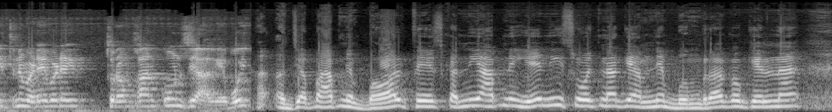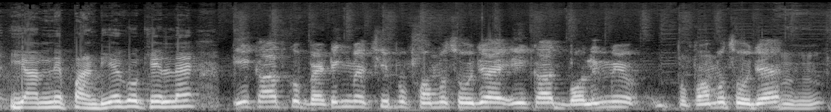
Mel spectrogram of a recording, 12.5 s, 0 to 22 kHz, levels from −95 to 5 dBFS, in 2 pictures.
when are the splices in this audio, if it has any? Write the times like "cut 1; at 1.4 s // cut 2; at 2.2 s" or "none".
cut 1; at 1.9 s // cut 2; at 7.8 s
